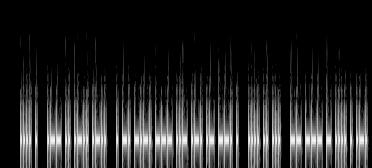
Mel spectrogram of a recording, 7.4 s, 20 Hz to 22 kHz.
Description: Morse code, heard as a keyed tone, about 40 wpm, 700 Hz. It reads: HE WILL ENCOURAGE HIS MOTHER
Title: Sentences from Top 1400 Words 40wpm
